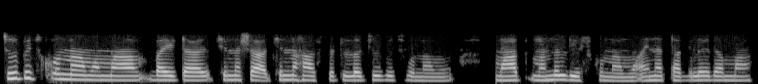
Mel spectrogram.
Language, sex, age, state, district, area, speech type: Telugu, female, 30-45, Andhra Pradesh, Nellore, rural, conversation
